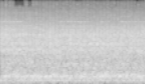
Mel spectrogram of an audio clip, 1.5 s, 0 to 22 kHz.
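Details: Volvo engine at hot idle, about 400 rpm, during a BG engine performance treatment: a fine, fast valvetrain-type tick over the engine hum, source not pinned down; the tick remained and the oil was very black.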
